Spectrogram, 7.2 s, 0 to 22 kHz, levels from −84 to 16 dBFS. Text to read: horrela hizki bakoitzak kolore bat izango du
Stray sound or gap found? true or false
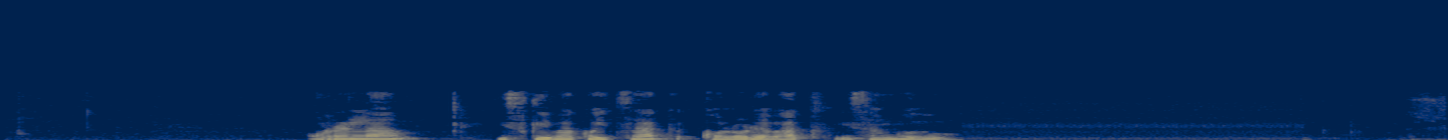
false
